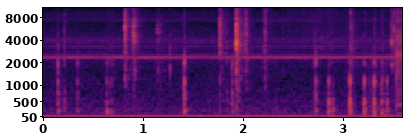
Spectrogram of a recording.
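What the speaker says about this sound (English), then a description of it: "I'll just type my last name here" Computer keyboard keys tapped in a short irregular burst while a surname is entered, with scattered close, light clicks and one sharper keystroke near the middle, no voices.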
